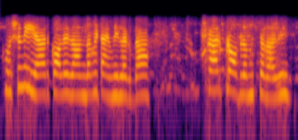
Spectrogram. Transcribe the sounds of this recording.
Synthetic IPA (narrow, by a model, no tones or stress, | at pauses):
kʰʊʃnĩːjaːɾkɔːleːd͡ʒãːnd̪aːbiːʈaːimnĩːləɡd̪aː | kəɾpɾaːbləmst͡ʃəlaːdiː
